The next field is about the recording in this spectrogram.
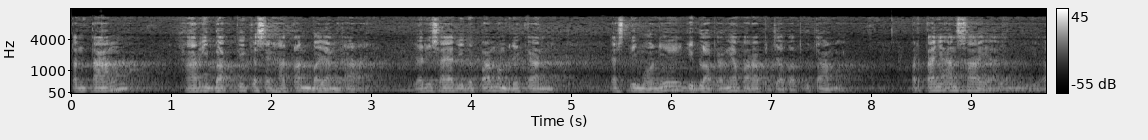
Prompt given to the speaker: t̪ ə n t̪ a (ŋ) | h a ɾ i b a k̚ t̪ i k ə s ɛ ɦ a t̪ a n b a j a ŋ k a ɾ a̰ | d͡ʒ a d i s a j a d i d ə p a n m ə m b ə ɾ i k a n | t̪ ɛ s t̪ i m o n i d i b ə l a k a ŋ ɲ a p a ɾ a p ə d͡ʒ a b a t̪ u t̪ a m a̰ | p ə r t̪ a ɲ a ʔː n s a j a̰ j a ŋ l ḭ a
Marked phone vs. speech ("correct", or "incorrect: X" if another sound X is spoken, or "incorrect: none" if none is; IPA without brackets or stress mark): correct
